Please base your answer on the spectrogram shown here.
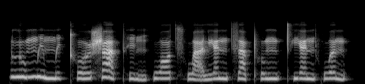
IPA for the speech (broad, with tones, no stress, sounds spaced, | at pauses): l u˥ m i˥˩ m i˧˥ kʰ o˧˥ ʊ̯ ʂ ä˥˩ t̪ʰ ḭ˨˩ ŋ p w ɔ˥ t͡sʰ w ä̰˨˩ l j ɛ˥˧ n t͡s ä˥˩ pʰ ʊ˥ ŋ u˨ t̪ʰ j ɛ˥˧ n k w ə˥˩ n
